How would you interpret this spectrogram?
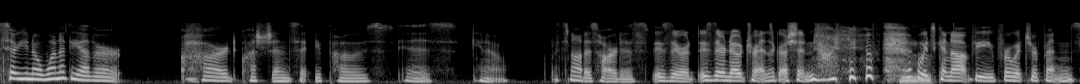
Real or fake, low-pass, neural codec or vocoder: real; 7.2 kHz; none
